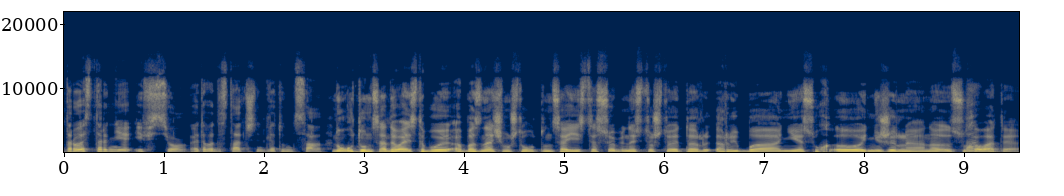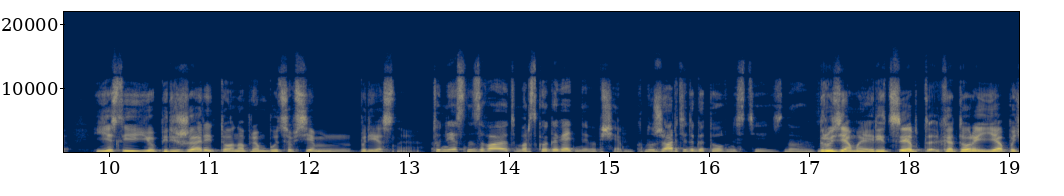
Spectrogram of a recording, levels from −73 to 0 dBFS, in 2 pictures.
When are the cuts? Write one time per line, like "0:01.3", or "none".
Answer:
0:12.4
0:15.3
